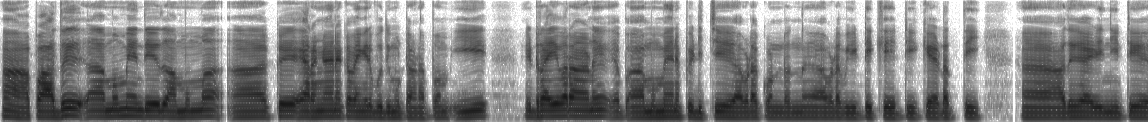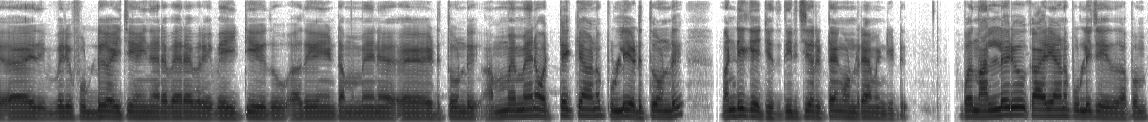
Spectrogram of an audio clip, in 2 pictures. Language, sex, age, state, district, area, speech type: Malayalam, male, 60+, Kerala, Wayanad, rural, spontaneous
